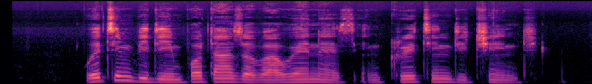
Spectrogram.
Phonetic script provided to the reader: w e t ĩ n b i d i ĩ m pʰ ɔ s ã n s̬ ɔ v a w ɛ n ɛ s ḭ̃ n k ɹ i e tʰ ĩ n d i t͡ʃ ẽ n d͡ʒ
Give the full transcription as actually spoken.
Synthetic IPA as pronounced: w e t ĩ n b i d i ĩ m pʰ ɔ t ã n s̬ ɔ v a w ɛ n ɛ s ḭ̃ n k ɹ i e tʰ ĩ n d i t͡ʃ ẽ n d͡ʒ

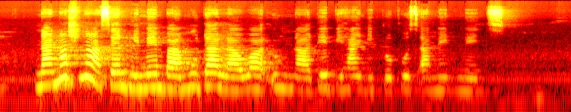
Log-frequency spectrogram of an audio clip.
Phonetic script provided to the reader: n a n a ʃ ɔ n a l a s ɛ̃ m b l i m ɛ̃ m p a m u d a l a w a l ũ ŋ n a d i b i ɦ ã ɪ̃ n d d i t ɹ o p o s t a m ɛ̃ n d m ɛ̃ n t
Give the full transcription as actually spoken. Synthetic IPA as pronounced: n a n a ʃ ɔ n a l a s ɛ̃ m b l i m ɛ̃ m b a m u d a l a w a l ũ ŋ n a d e b i ɦ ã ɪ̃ n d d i p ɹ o p o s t a m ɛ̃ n d m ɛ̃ n t

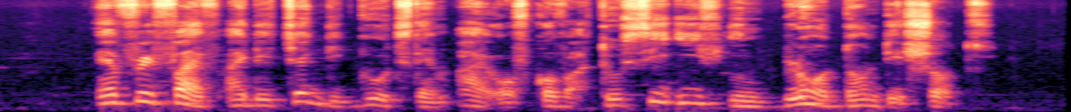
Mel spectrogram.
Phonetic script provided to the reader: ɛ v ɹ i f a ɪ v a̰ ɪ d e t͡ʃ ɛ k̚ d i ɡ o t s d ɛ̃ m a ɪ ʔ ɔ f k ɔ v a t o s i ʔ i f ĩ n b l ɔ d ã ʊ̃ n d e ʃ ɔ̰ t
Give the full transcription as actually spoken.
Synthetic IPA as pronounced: ɛ v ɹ i f a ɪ v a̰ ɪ d e t͡ʃ ɛ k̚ d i ɡ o t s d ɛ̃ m a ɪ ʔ ɔ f k ɔ v a t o s i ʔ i f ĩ n b l ɔ d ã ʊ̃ n d e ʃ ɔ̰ t

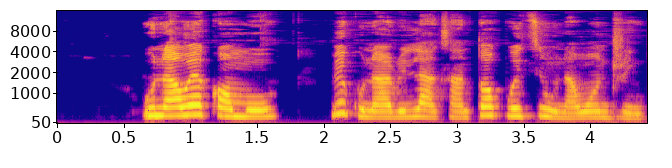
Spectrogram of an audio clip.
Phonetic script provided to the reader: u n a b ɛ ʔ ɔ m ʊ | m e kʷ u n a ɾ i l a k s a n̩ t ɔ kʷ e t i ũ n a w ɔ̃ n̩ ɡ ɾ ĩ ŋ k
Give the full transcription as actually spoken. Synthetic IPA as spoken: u n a w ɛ k ɔ m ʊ | m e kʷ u n a ɾ i l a k s a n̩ t ɔ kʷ e t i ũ n a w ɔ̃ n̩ d ɾ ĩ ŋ k

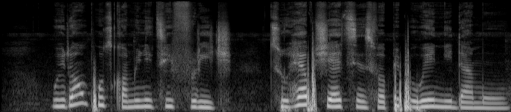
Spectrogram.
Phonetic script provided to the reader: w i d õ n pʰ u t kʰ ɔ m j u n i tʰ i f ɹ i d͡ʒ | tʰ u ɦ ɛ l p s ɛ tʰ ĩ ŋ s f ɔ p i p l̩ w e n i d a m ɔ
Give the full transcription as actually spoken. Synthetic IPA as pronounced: w i d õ n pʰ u t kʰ ɔ m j u n i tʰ i f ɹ i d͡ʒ | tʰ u ɦ ɛ l p ʃ ɛ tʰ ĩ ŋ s f ɔ p i p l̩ w e n i d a m ɔ

